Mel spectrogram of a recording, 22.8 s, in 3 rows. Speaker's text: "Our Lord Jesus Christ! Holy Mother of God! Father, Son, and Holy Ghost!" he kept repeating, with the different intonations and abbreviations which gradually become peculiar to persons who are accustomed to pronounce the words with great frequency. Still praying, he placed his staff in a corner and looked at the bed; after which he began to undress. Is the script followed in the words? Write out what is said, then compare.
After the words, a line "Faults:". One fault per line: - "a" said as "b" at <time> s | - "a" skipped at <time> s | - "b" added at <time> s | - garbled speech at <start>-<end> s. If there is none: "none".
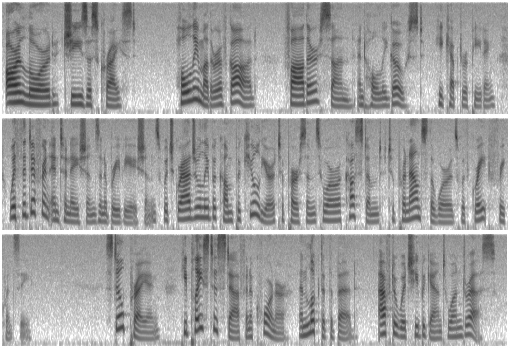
"Our Lord Jesus Christ! Holy Mother of God! Father, Son, and Holy Ghost!" he kept repeating, with the different intonations and abbreviations which gradually become peculiar to persons who are accustomed to pronounce the words with great frequency. Still praying, he placed his staff in a corner and looked at the bed; after which he began to undress.
Faults:
none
